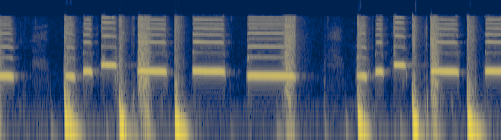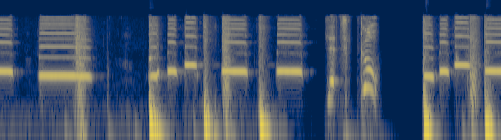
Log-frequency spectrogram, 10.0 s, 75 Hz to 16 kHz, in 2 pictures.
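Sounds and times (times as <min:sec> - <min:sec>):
beatboxing kick and snare: 0:00.0 - 0:02.1, 0:02.8 - 0:05.0, 0:05.7 - 0:08.0, 0:09.2 - 0:10.0
recorder played through nose: 0:00.0 - 0:08.1, 0:09.2 - 0:10.0.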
